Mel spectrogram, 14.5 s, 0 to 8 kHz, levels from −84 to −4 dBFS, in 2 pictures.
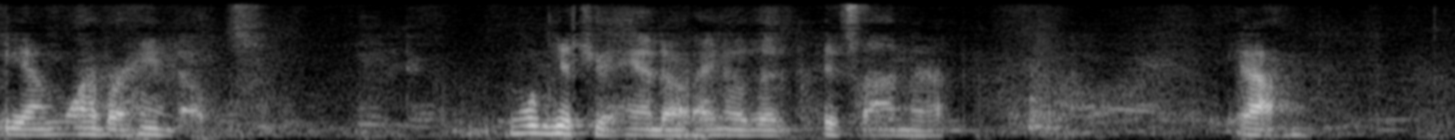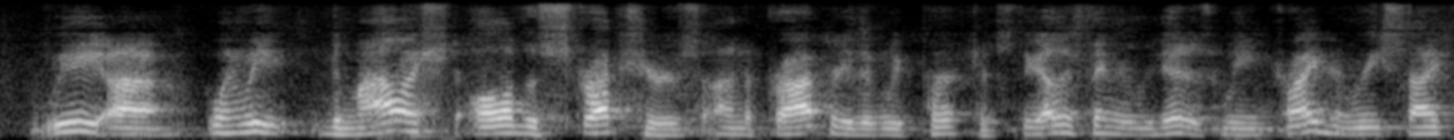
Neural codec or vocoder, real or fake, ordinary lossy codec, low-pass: codec, 44.1 kHz, 2.6 kbps, DAC; fake; AAC, 32 kbps; 7.2 kHz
